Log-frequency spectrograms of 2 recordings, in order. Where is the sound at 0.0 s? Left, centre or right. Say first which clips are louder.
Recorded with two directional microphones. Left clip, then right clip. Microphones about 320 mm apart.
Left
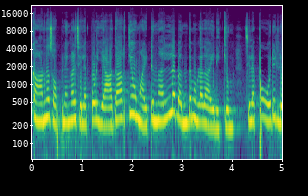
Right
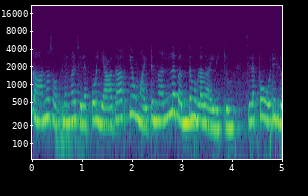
Left 16 dB; left.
